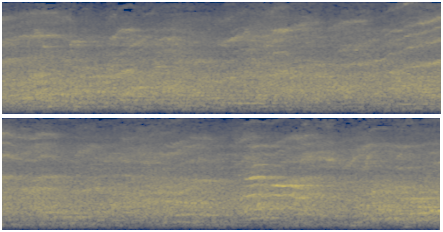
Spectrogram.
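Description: Several electric RC off-road buggies racing, their motors whining up and down in pitch as they accelerate and brake, over a steady hiss. One gets louder for a moment about eight and a half seconds in.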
